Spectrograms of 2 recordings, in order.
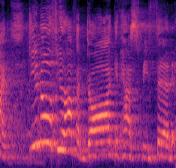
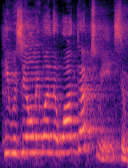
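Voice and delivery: ordinary talk

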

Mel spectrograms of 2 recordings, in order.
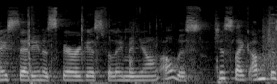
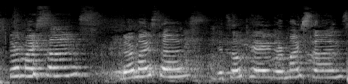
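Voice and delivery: higher, louder, fast happy exclaiming; excited relief; 9 semitones higher, 8 dB louder than usual. Retold or imitated. Mother telling the crowd the Grinch is her son, excited. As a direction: blurt it out to everyone in relief.

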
